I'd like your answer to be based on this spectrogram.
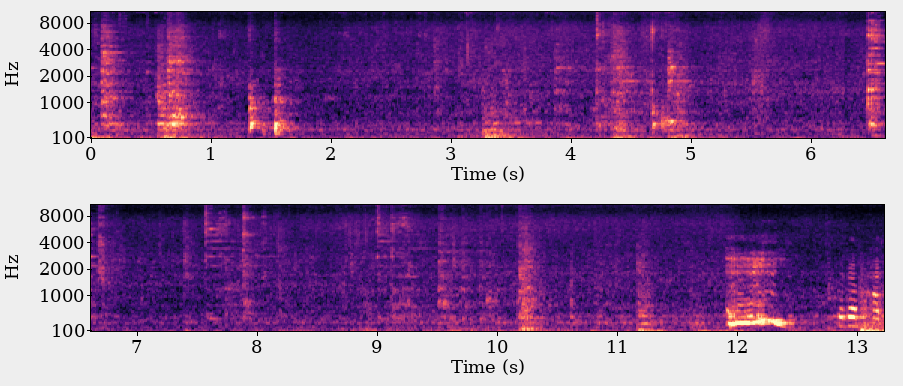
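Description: Pre-fried rice goes into a frying pan, with steady sizzling under repeated scraping and stirring clatter of a utensil against the pan; a person talks over the cooking.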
